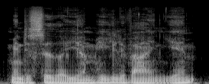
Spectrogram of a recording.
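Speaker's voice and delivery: ordinary delivery, nothing marked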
